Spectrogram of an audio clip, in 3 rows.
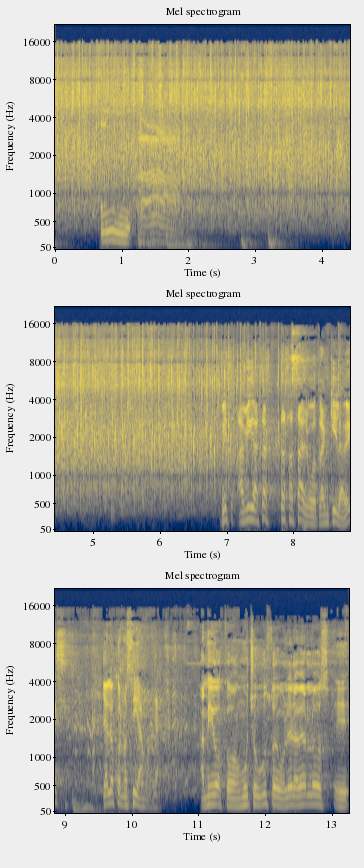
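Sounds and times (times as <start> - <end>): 
audience applauding: 0.0 - 10.4
speech: 0.7 - 1.7, 6.9 - 13.2
laughter: 7.8 - 12.0.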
